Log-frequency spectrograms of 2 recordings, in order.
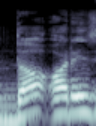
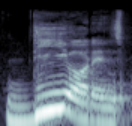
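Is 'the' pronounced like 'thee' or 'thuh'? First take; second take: thuh; thee. First: 'The' is said with a short 'thuh' vowel. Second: 'The' is said with a long 'thee' vowel. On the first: The speaker calls it wrong. "इसे हम द orange नहीं पढ़ेंगे, वो गलत हो जाएगा" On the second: The speaker calls it right. "दी orange पढ़ेंगे"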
